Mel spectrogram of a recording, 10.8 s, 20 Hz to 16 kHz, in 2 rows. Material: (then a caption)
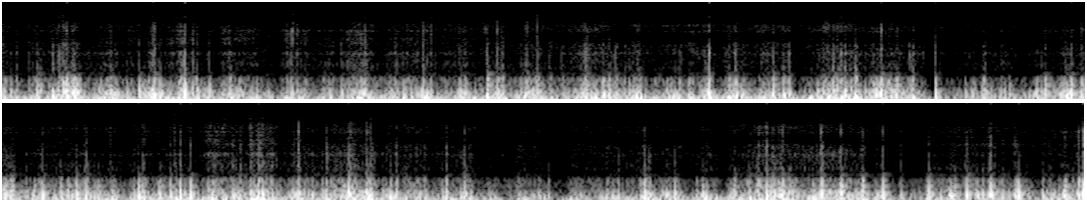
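Plastic, faux leather. Fingertips and nails scratch both white-rimmed faux-leather earcups and the plastic shell of large black over-ear headphones fitted over a 3Dio binaural mic. The result is a dense, continuous, muffled scratching and rustling, heavy in the low end with almost nothing above 1 kHz.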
